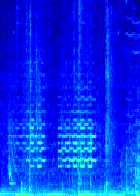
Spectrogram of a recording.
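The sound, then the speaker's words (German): A pink mobile phone rings in a city backpack at a bistro, a repeating electronic ringtone with a patterned melody of tones cycling in steady bursts, moderately loud with no voices. “Karl nahm sein pinkfarbenes Handy aus dem City-Rucksack, als das dezente Klingeln ertönte.”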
